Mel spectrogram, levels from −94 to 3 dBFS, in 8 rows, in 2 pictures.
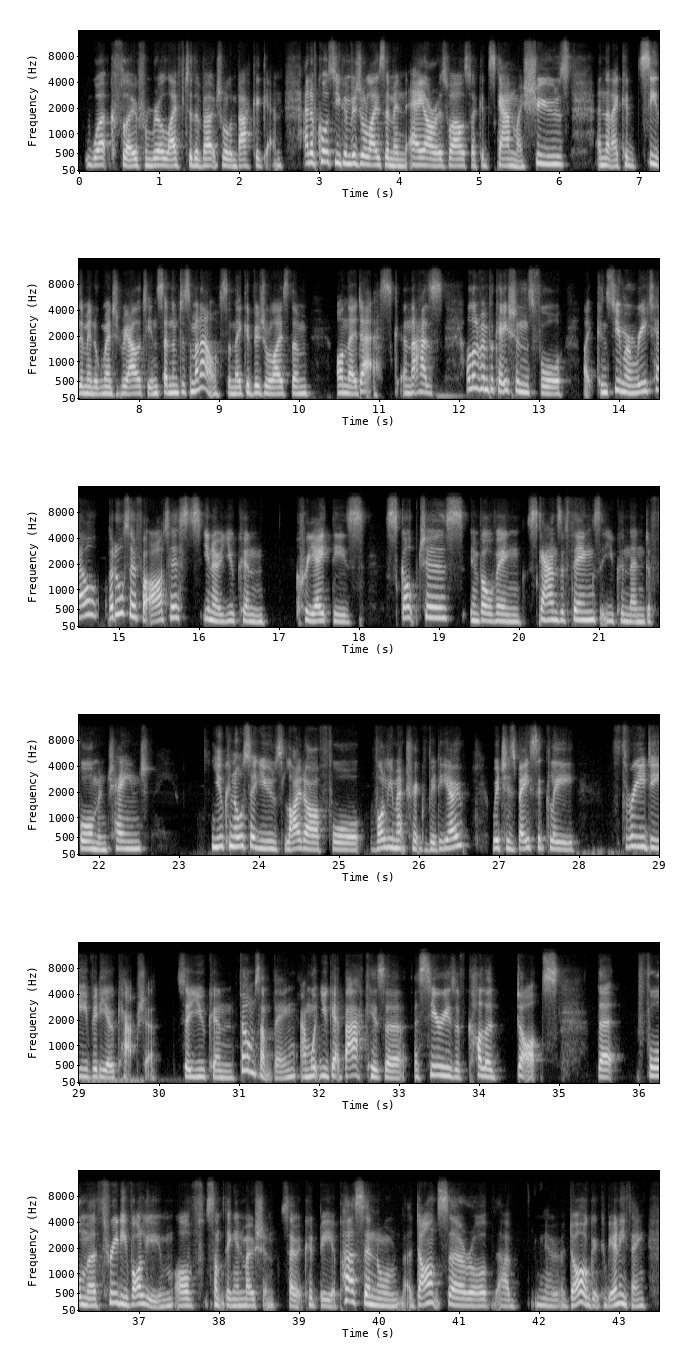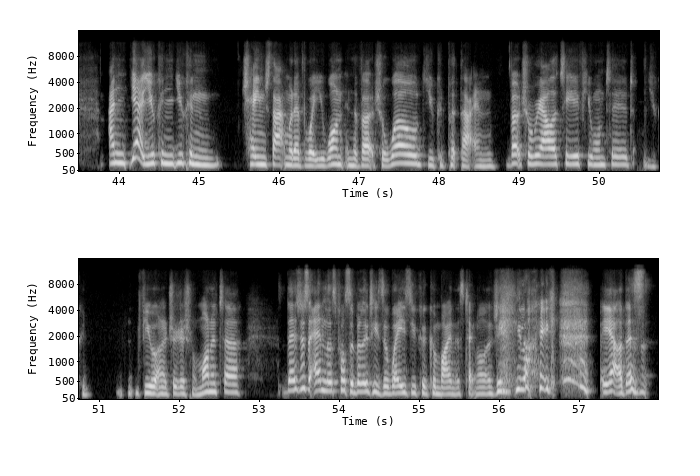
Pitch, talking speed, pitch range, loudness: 195 Hz, 200 wpm, 175-220 Hz, -18 LUFS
